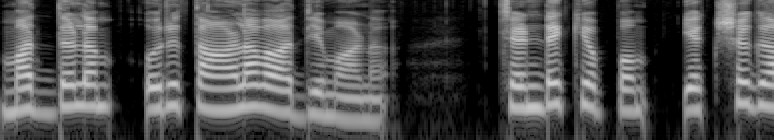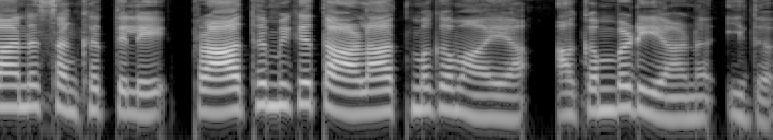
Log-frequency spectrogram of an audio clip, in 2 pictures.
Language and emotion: Malayalam, neutral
